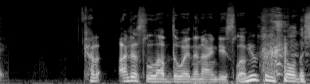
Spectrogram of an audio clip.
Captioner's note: chuckles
